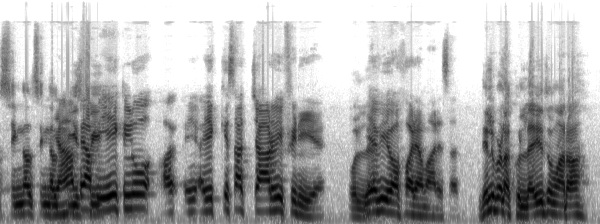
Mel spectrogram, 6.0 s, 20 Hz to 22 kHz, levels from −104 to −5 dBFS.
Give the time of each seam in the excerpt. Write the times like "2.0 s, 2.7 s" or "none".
none

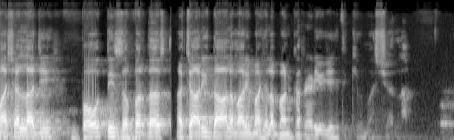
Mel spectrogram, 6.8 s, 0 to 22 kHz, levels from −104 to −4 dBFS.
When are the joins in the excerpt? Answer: 2.5 s

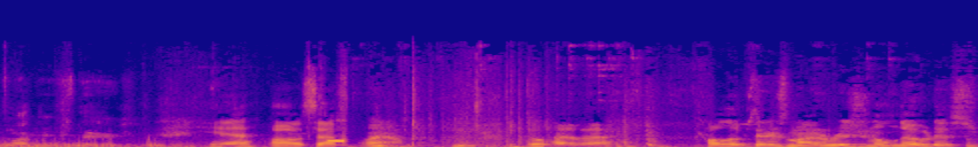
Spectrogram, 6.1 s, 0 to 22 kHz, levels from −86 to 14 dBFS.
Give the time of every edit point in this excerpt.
2.1 s

